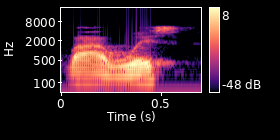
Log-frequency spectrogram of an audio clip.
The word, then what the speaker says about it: Bagües: Antes de retomar la agenda política, lo saludo a Bagues, que es, me parece que lo pronuncié mal, es Bagues, que es del equipo de Portfolio Personal Inversiones.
